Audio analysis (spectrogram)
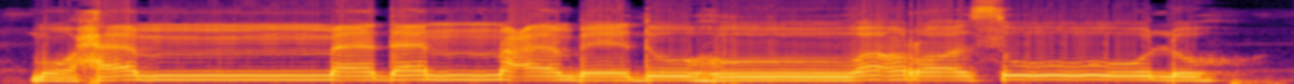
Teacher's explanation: হাকে ওয়াকফের ক্ষেত্রে সাকিন করে ফেলবো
